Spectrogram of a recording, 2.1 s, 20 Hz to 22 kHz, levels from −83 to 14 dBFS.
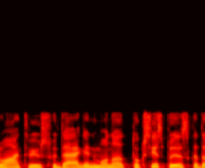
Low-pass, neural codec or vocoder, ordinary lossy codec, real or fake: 7.2 kHz; codec, 16 kHz, 8 kbps, FunCodec, trained on Chinese and English, 25 frames a second; Opus, 64 kbps; fake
